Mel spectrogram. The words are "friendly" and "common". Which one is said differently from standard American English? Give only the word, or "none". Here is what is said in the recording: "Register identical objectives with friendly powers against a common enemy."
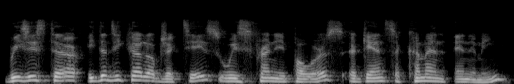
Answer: none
